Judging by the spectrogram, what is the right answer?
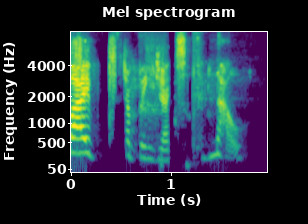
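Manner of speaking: put-on stern, strict voice in a Russian accent. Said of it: "You sound like a stern Russian gym teacher".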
